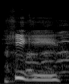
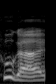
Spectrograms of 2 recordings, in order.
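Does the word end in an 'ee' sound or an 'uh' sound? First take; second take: ee; uh. First: The word ends in an 'ee' sound. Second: The word ends in an 'uh' sound. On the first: The speaker calls it wrong. "So you would think that it's" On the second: The speaker calls it right. "is how you pronounce it"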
